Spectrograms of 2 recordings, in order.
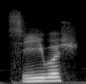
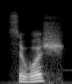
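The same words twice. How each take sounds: First: The second syllable has an 'uh' vowel. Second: The same.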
